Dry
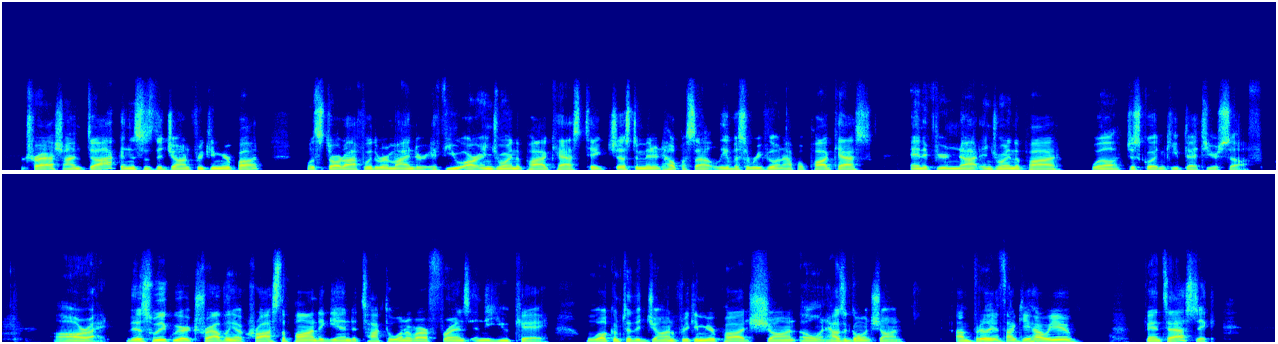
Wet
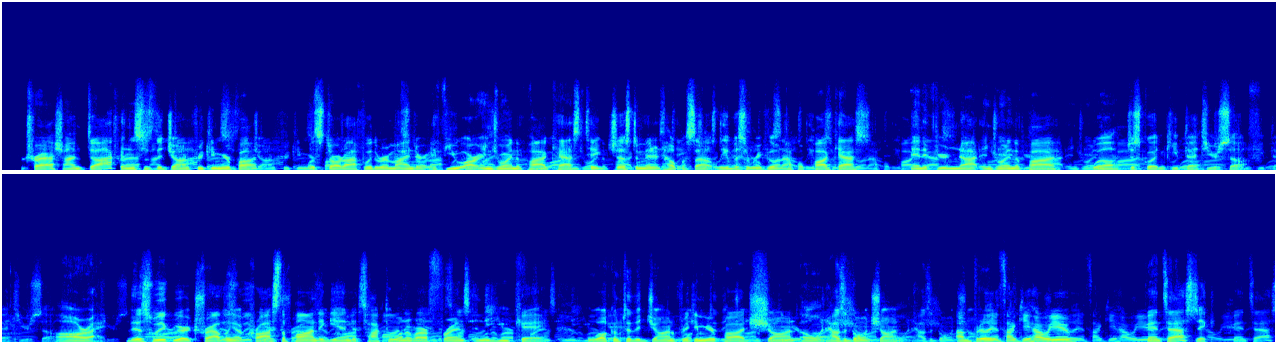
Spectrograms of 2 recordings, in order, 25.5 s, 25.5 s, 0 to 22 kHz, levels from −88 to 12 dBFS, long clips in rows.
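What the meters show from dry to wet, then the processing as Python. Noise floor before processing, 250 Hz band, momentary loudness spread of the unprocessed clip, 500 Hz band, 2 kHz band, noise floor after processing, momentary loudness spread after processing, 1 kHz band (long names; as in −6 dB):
below −85 dBFS, −3.5 dB, 7 LU, −3.5 dB, −3.5 dB, −56 dBFS, 12 LU, −3.5 dB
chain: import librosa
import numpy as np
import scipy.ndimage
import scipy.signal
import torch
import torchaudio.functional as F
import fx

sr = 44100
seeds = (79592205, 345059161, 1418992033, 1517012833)

y = fx.echo_feedback(x, sr, ms=860, feedback_pct=26, wet_db=-13.0)
y = F.gain(torch.from_numpy(y), -3.5).numpy()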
